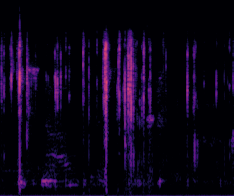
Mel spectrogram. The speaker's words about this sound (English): Are you working? It sounds like you're typing. No, I was opening my Godiva chocolate. Solid. Sorry, my Ghirardelli.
